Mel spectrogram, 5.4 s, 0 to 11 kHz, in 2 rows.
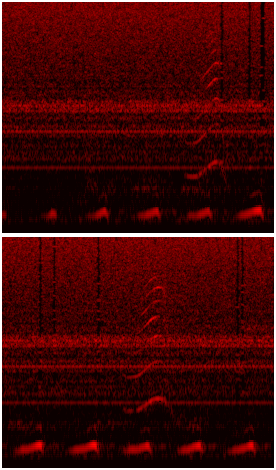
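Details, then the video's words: Night vocals from a great grey owl at Mission Valley in mid-May 2018, perhaps during a confrontation; steady deep hoots about twice per second building slightly in loudness, two higher sweeping whoops mixed in, faint clicks and steady background hum. "Great Gray Owl MVMT Vocals in the Night"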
